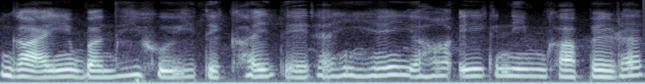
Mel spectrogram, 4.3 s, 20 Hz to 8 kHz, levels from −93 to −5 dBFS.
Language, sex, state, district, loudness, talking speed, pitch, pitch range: Hindi, female, Bihar, Gopalganj, -18 LUFS, 210 wpm, 205 Hz, 195-225 Hz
